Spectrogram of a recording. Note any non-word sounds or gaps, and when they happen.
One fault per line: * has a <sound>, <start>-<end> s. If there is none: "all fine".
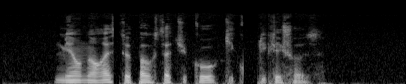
* has a dropout, 1.1-1.2 s
* has a dropout, 2.4-2.6 s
